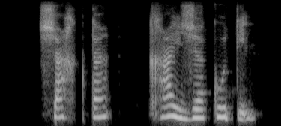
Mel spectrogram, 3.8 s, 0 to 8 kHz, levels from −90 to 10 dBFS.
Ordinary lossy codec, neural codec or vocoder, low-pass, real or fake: Opus, 24 kbps; none; 7.2 kHz; real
